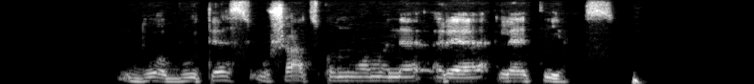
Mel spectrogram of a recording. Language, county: Lithuanian, Vilnius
